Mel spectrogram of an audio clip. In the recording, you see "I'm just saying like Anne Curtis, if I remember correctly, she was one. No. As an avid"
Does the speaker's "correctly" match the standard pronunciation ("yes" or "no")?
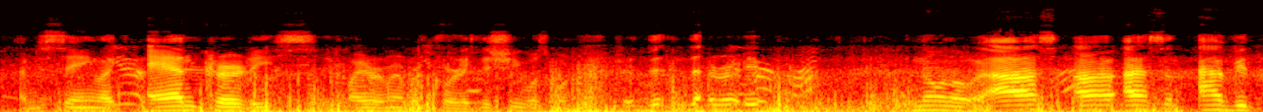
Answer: no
